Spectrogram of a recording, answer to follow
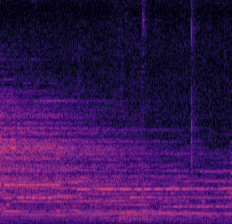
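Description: Marching band playing a soft, sustained passage of held notes, with bell-like ringing tones from the front-ensemble percussion.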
